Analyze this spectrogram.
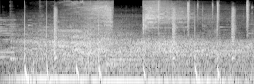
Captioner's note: engine roaring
